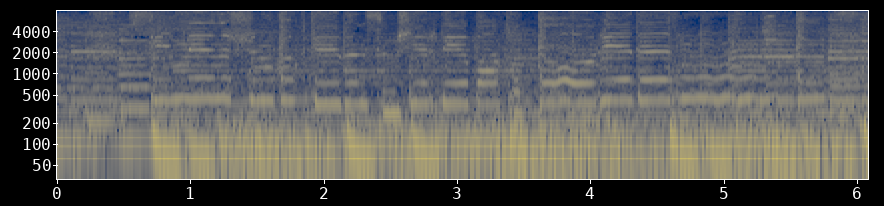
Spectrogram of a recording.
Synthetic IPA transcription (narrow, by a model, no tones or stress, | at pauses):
se̞nme̞nʏʃɪŋkʲʰɵkt̪e̞ɡʲensɪŋʒe̞ɾd̪e̞bɑqəp̪̚boɾe̞d̪ɪŋ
